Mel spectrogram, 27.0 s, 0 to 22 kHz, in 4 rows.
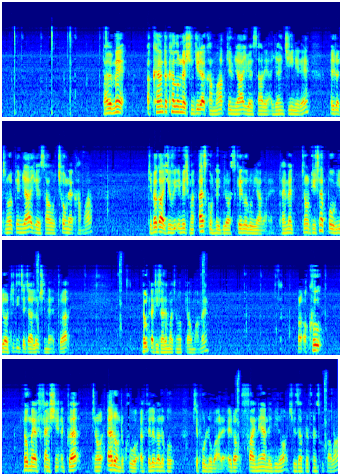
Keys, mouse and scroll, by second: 11.1 s, 15.7-17.0 drag, 18.3 click.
